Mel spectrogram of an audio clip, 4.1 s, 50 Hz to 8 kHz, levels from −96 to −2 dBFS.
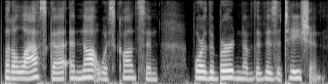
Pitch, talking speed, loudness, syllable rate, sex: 185 Hz, 160 wpm, -17 LUFS, 5.4 syllables/s, female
